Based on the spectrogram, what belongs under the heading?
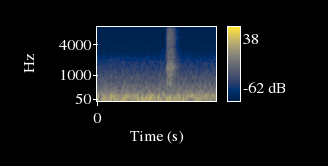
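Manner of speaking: deep weary sigh out; long low sigh. Acted. Tired scout sighing heavily between thoughts, a long low sigh. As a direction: let a long heavy sigh go.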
